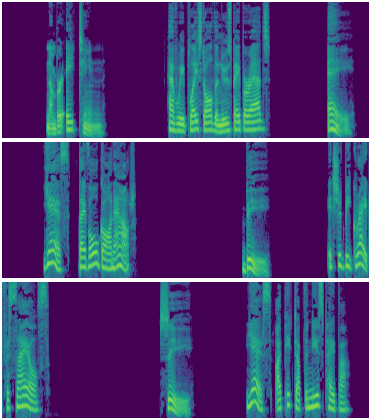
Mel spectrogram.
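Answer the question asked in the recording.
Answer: A: Yes, they've all gone out.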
